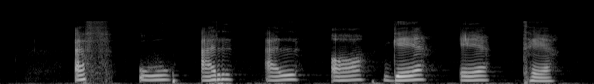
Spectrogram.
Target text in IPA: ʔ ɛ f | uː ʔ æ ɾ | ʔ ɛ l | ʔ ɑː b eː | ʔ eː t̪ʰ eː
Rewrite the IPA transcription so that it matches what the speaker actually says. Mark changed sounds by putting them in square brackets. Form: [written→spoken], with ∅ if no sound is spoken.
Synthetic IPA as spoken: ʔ ɛ f | uː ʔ æ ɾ | ʔ ɛ l | ʔ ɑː [b→ɡ] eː | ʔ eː t̪ʰ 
